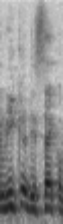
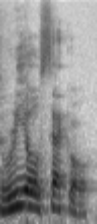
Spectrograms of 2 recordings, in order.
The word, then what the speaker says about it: Rio Seco: whole video calling it rico de seco and andrea sent me like seven messages it's real second okay say it properly we won't have you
